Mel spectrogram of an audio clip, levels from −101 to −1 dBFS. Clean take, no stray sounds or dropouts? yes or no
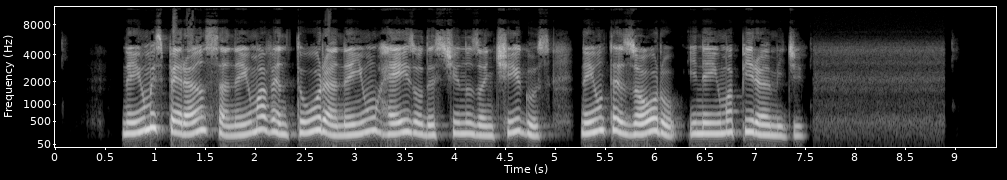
yes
